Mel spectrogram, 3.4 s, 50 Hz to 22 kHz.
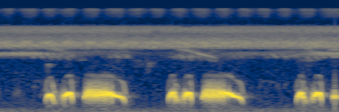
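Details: Cooing spotted dove, a bổi, recorded 26 September 2020: a double hoot then a long, slightly falling coo, repeated three times in quick succession, with a steady background hiss.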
